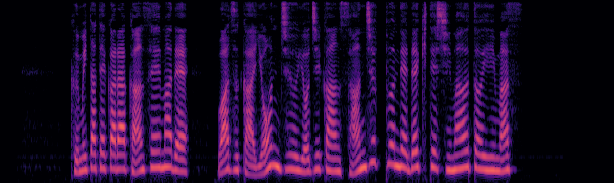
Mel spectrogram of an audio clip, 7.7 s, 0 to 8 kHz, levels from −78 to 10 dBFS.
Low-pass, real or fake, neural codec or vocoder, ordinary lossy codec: none; real; none; none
